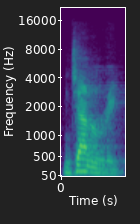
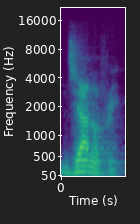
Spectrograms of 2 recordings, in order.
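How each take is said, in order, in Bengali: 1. এটা ব্রিটিশ উচ্চারণে বলা হয়েছে। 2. এটা ব্রিটিশ উচ্চারণে বলা হয়েছে।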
